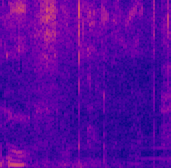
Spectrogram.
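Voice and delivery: real voiceless whisper, very soft; urgent whisper. Real, not acted. Warning co-host that they're coming back, whispered. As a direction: drop to a hushed aside. Breaks off as children approach.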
